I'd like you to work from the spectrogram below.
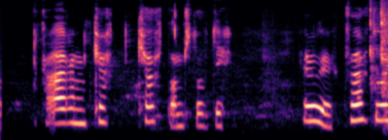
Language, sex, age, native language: Icelandic, male, 11, Icelandic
